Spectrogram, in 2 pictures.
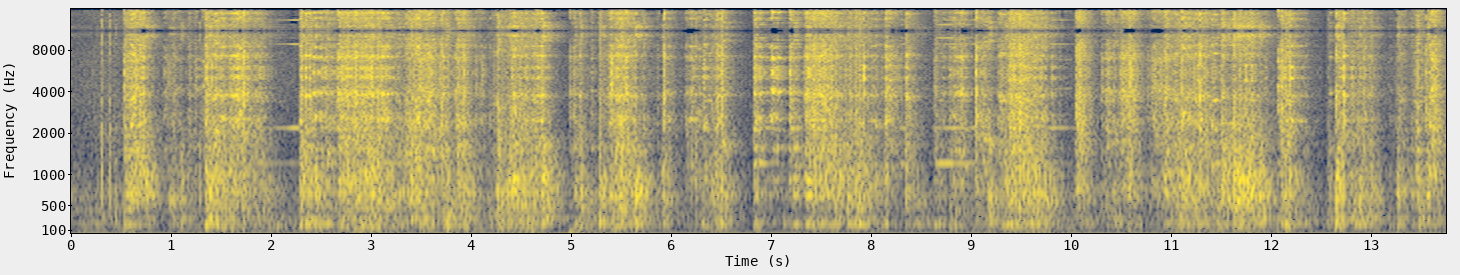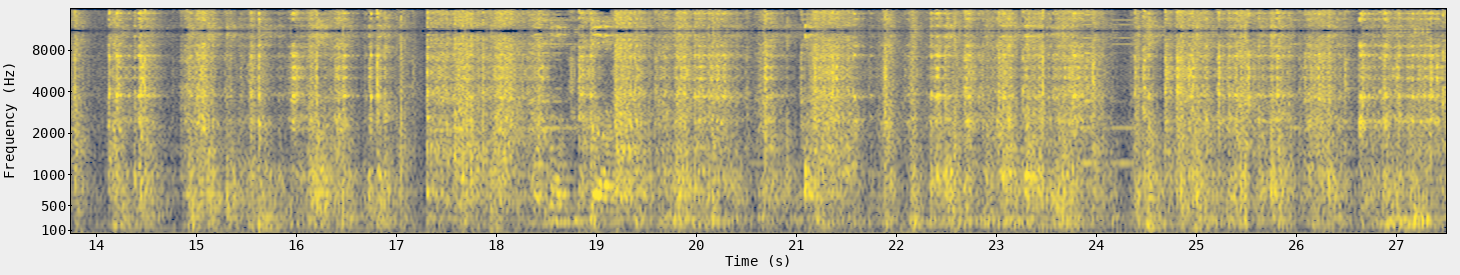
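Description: Metal scraper scraping dried thinset off the exposed subfloor, mixed with ceramic hexagon tiles clinking and clattering as they are lifted and set down.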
